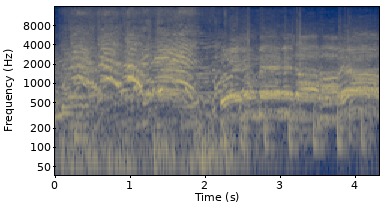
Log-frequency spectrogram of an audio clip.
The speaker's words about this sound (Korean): 2019년 수능 시험장 풍경입니다. 수능 한파, 후배들의 응원소리, 함성, 매년 반복되는 익숙한 풍경이었는데요.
